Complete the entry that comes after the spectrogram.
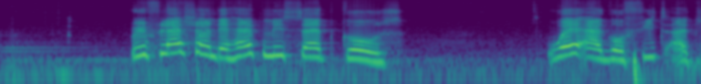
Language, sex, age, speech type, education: Nigerian Pidgin, female, 30-45, spontaneous, tertiary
